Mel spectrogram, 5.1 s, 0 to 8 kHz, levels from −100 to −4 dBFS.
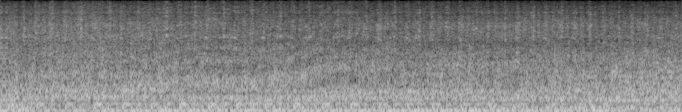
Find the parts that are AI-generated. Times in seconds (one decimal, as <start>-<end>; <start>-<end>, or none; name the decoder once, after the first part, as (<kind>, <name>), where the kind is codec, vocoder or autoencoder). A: none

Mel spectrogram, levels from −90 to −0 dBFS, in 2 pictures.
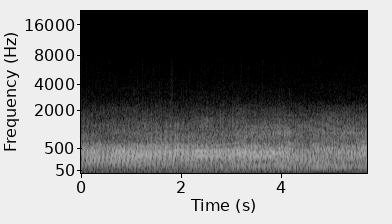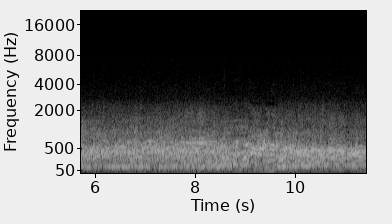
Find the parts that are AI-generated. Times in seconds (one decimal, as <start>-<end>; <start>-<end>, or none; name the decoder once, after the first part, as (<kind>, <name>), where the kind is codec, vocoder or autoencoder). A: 8.7-9.6 (codec, SNAC)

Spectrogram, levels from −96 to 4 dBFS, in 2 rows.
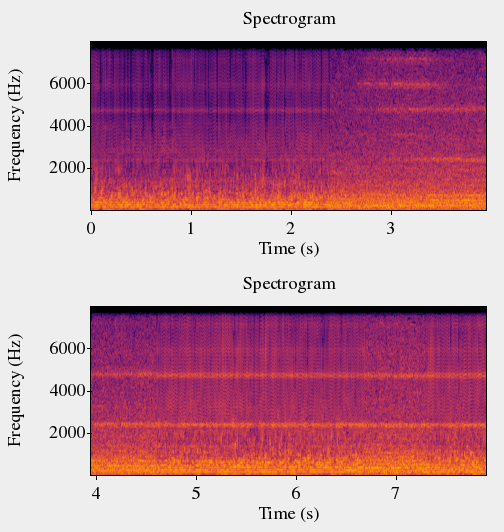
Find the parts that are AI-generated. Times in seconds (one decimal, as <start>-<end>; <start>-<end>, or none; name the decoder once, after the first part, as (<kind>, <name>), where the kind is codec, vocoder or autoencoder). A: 0.0-2.4 (vocoder, BigVGAN v2); 4.6-6.7; 7.3-7.9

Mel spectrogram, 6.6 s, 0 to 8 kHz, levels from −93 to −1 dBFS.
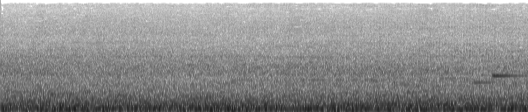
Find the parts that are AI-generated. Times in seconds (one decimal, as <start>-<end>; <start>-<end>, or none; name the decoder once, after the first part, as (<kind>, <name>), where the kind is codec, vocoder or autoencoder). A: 5.3-5.9 (vocoder, BigVGAN v2)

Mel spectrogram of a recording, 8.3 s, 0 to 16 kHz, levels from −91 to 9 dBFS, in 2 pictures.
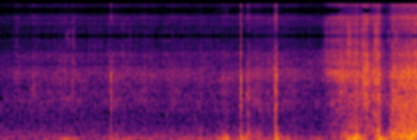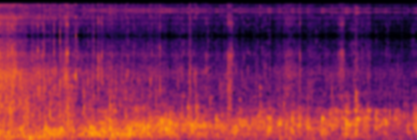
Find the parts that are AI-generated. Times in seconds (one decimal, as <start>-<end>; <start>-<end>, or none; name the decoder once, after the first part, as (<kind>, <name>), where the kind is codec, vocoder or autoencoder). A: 1.6-2.5 (vocoder, BigVGAN v2)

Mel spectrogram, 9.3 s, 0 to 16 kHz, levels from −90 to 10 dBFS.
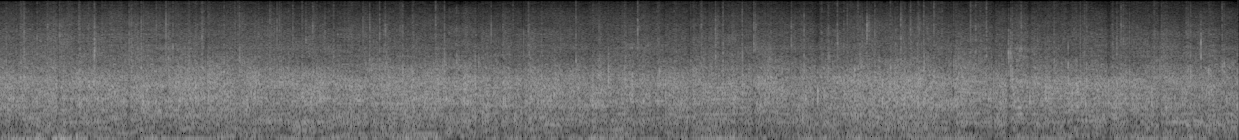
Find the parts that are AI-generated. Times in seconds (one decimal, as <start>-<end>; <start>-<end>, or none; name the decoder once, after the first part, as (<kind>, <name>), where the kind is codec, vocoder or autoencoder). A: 0.0-6.4 (codec, SNAC); 7.0-9.3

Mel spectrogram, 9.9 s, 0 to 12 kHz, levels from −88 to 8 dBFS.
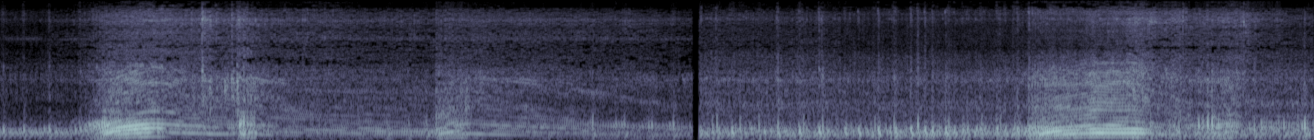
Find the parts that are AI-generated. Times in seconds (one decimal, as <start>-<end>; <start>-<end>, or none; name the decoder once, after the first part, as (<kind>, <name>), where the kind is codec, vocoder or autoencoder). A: none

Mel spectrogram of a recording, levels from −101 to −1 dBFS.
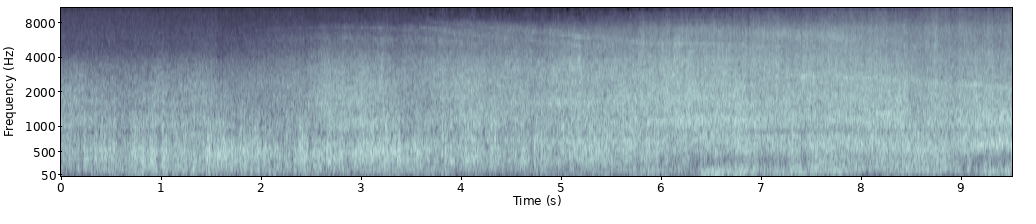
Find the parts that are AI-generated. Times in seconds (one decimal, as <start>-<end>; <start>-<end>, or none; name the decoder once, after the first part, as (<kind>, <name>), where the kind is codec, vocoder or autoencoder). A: none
